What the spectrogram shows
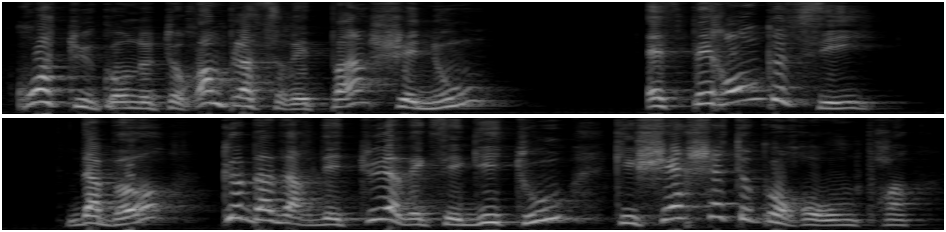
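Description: A man's voice: high voice, sing-song, measured pace. A man doing a nagging, fussy shop master. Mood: scolding. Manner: nagging, indignant. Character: fussy middle-aged shop master, scolding.

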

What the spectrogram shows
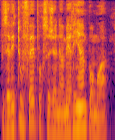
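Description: A man voicing a stern older baron, a father speaking in a measured, cold way. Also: medium pitch, mellow, lightly acted.

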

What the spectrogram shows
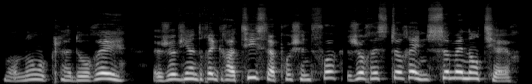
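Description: A woman's voice: fairly high pitch, normal speed, dark tone, natural voice. Woman reading as a wheedling young rogue. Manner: wheedling, coaxing. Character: charming, roguish young male diplomat nephew. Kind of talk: audiobook reading.

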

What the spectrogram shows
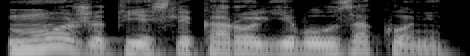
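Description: A woman's voice: deep voice, moderate pace, darkish tone, no echo. A woman reading the part of a sardonic, unflustered aristocratic court lady with dry irony. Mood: grim.

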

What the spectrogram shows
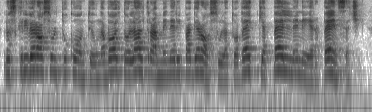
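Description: A woman reader puts on a cruel male slave owner from a classic novel. He sneers and threatens in a loud, pushed voice pitched a little higher than her own reading. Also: moderate pace, close to an everyday voice. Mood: threatening. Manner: taunting, loud and menacing.

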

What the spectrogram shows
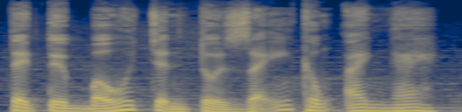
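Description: Vengeful ghost of a wronged mother, bitter, voiced by a male narrator, lively intonation. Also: sits low, brisk, soft background music. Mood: mournful. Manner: bitter, grinding.

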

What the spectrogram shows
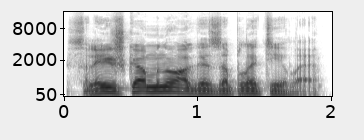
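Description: Brief: man voicing a lazy, deadpan male mercenary, slow and dry. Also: fairly low pitch, dry recording, voice pushed down.

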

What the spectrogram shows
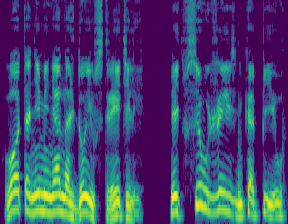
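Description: High, shrill old village uncle in an audiobook, excitable and quarrelsome, whining and indignant, pitch leaping all over, in a dry, close sound. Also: male voice, a little slow, dry recording. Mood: lamenting.

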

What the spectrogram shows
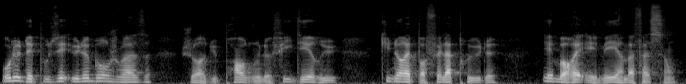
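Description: A man's voice: fairly low pitch, lively intonation, moderate pace, darkish tone. A man reading the part of a bitter, drunken glassmaker husband in an audiobook, sneering as he talks.

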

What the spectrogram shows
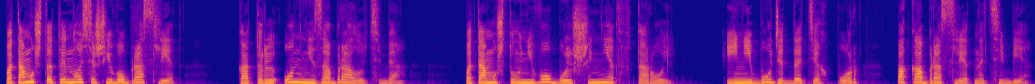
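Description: A grim, stubborn man with a shaved head, read by a woman narrator in her own fairly high voice. He talks flatly, firmly and bluntly. The recording is dry and close. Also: normal speed, no echo, natural voice. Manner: flat, firm and blunt. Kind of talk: audiobook character reading.

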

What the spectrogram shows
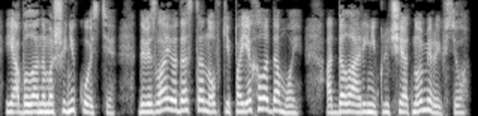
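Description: A woman's voice: medium pitch, fairly quick, a little mellow, no room sound, lightly acted. Prim flustered lady teacher, read by a woman, protesting, dry close audiobook sound. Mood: indignant. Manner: indignant, anxious protesting.

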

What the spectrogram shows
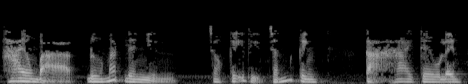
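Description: A man narrating a ghost story in a dramatic, animated storytelling manner. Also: mid-range voice, normal speed, husky, muffled recording.

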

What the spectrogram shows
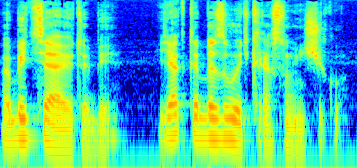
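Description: A man voicing an imperious Roman woman in an audiobook, speaking in a soft, hushed whisper. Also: mid-range voice, a little fast, natural voice. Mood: whispering, coy.

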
